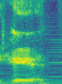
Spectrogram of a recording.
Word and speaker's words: H&L: Um, bas basically phonetically, if you look at it, it's going to be hand H A N D and then L associates.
